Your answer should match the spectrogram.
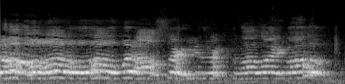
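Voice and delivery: high, loud, desperate wailing plea; groveling servant wail. Pretend. The servant the preacher says should have begged, groveling and wailing. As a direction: beg for your life, hands clasped. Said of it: "it should say".

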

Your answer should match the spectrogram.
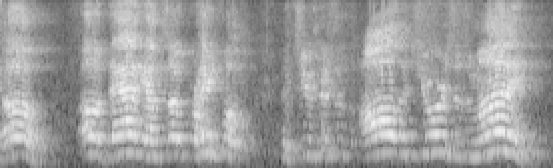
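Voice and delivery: loud, high grateful outcry; crying out. Retold or imitated. Believer cries out to God, loud and grateful. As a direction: pour out thanks to Daddy. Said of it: "crying out of saying".

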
